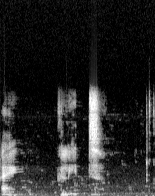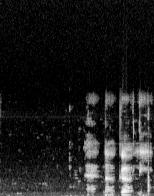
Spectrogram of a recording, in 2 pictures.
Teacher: The A really represents just that glottal stop initial A in Anglit, rather than the vowel quality.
